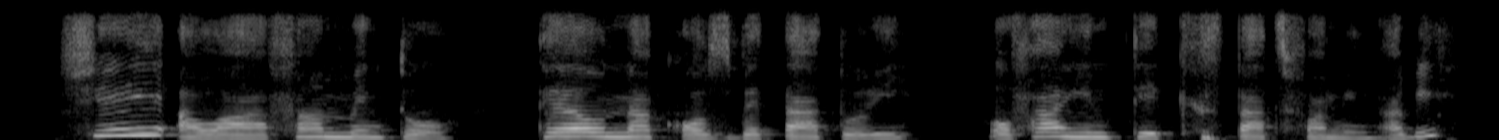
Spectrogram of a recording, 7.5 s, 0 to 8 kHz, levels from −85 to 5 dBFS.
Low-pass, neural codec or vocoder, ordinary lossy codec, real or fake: 7.2 kHz; codec, 24 kHz, 6 kbps, HILCodec; none; fake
